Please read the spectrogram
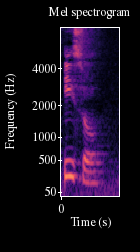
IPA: iso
